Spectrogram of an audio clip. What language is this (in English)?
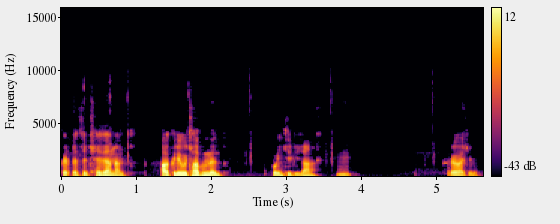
Korean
